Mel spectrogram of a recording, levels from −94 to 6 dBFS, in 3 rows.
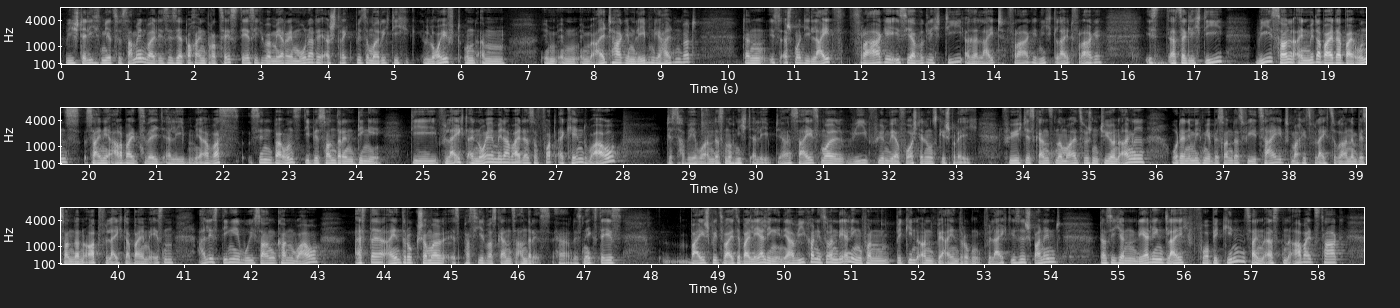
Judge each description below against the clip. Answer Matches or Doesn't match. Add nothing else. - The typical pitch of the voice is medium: Doesn't match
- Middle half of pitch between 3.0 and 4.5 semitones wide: Matches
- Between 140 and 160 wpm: Doesn't match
